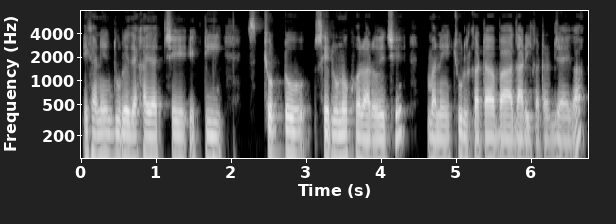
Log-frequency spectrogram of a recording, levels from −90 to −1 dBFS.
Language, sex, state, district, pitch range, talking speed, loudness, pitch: Bengali, male, West Bengal, Malda, 95-105 Hz, 150 wpm, -18 LUFS, 100 Hz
